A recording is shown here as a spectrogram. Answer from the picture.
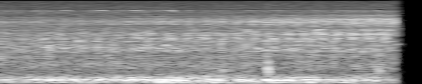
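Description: Faint outdoor background noise: a low, uneven rumble with a light tick about a second and a half in, cutting off abruptly at the end.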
